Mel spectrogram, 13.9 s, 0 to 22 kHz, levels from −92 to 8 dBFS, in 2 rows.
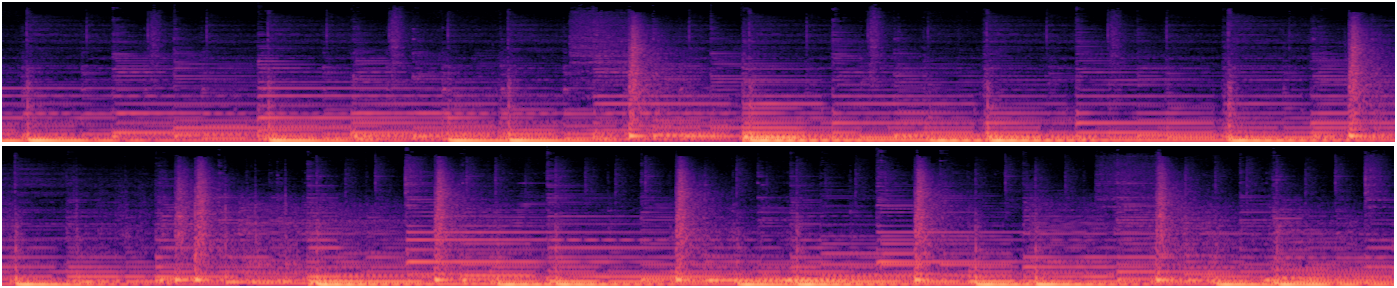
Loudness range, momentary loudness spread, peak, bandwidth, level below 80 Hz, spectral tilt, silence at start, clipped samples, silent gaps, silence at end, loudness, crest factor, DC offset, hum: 3 LU; 8 LU; -2 dBFS; 9.6 kHz; -20 dBFS; -8 dB/octave; 0 s; under 0.1%; none; 0 s; -20 LUFS; 16 dB; under 0.1%; none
